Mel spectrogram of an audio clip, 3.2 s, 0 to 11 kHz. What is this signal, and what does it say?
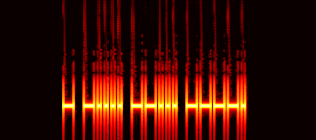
Morse code, heard as a keyed tone, about 34 wpm, 700 Hz. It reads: T679
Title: Numbers - Contest Style - 4-Digit 35wpm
